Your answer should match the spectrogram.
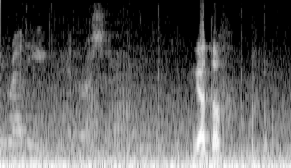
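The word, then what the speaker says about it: готов: Gotov. Gotov?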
